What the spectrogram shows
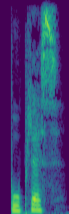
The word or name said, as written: boplads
